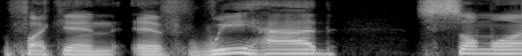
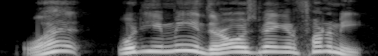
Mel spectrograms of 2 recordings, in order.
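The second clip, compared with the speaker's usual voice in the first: higher, baffled protest; he can't believe they like him; lightly voiced hurt friend, pitched up; disbelieving buddy; 7 semitones higher, faster than usual. Buddy protests he's mocked.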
